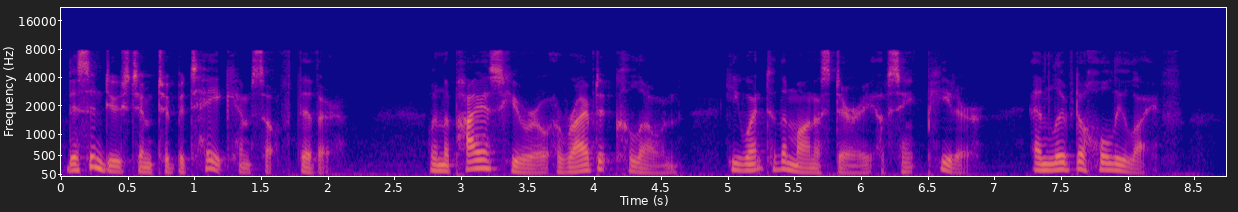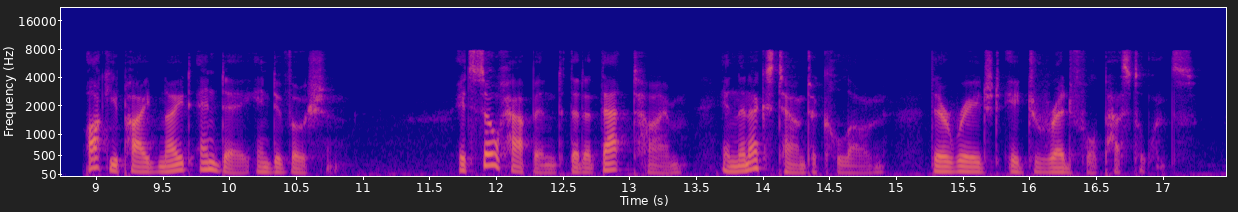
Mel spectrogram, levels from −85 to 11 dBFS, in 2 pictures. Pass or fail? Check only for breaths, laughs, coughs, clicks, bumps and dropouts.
pass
